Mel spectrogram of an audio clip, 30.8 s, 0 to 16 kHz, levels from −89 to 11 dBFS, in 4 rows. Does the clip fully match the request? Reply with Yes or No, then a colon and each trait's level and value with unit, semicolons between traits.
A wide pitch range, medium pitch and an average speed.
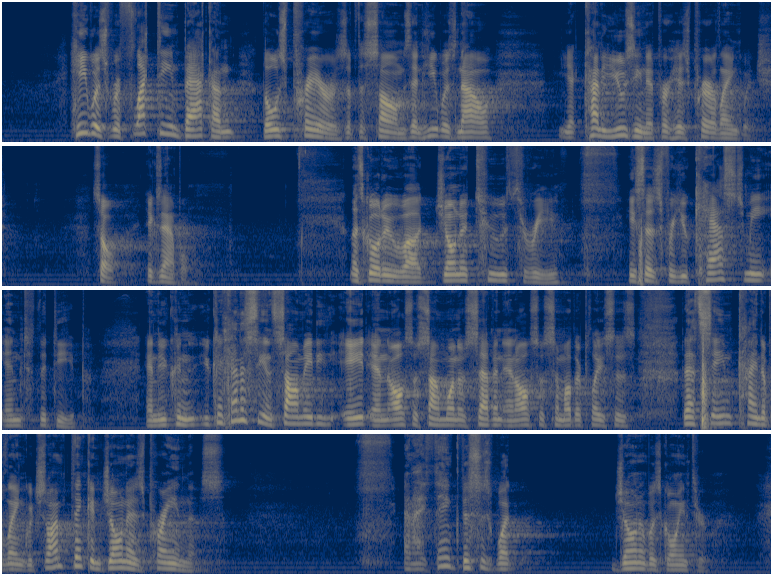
Yes: wide, 5.7 semitones; medium, 145 Hz; average, 160 wpm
